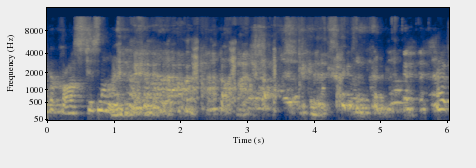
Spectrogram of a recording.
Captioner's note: laughter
